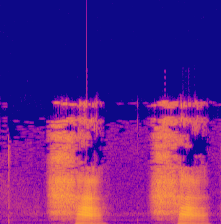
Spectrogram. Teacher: it comes from the middle of the throat, and its closest equivalent in English is heart. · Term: throaty ha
